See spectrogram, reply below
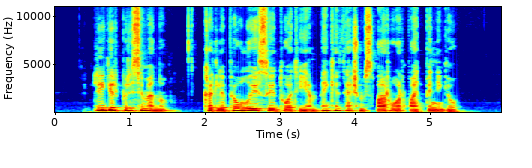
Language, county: Lithuanian, Panevėžys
